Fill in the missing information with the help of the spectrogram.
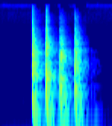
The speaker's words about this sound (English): she came knocking on that closet door.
